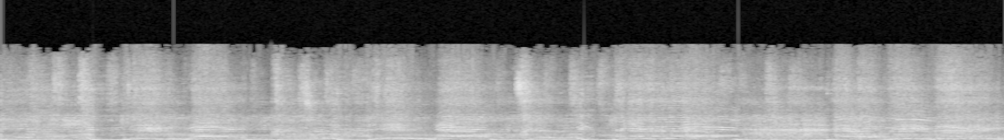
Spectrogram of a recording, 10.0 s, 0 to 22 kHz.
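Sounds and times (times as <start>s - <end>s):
loud hip-hop music: 0.0s - 10.0s
crowd shouting along: 0.2s - 10.0s.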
